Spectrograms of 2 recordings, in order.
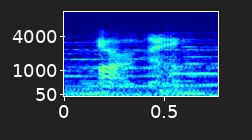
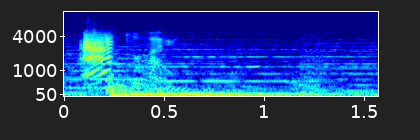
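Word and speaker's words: Agro: I kind of want to see the ones for Argo. Oh, Aggro. Oh. We've been saying his name wrong.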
